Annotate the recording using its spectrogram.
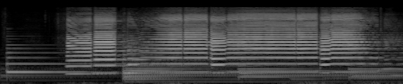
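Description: Instrumental saxophone and piano music: a saxophone plays a slow melody of held notes over a sustained piano accompaniment.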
